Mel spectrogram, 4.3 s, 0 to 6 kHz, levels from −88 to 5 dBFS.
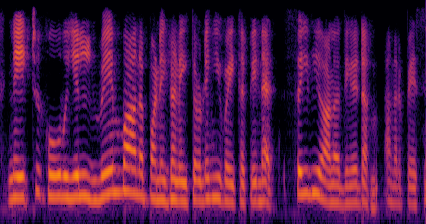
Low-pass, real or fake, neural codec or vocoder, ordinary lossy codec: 5.4 kHz; fake; codec, 16 kHz, 1 kbps, X-Codec, HuBERT features, trained on balanced general audio; none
